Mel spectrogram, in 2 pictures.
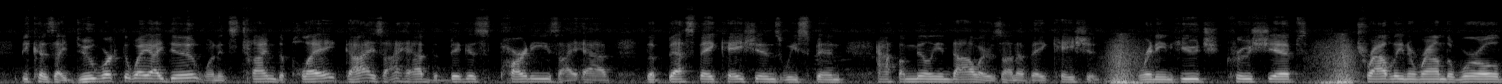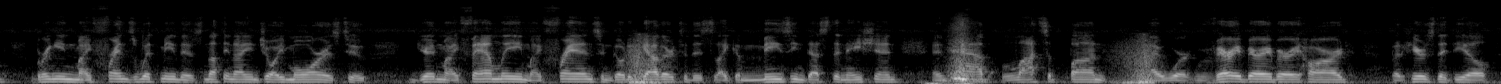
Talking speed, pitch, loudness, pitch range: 160 wpm, 115 Hz, -28 LUFS, 105-125 Hz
